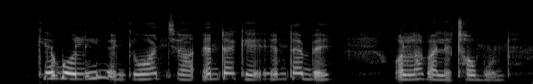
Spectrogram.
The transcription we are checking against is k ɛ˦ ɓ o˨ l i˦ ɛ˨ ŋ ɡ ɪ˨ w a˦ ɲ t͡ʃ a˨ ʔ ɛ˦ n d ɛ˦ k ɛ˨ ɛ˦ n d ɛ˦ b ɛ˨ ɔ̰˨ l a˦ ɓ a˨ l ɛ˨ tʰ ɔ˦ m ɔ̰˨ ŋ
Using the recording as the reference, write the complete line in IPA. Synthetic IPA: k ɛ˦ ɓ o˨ l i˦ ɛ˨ ŋ ɡ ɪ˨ w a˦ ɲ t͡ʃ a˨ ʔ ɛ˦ n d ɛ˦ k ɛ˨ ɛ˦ n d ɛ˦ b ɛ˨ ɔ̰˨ l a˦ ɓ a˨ l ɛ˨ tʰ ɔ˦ m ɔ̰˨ n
